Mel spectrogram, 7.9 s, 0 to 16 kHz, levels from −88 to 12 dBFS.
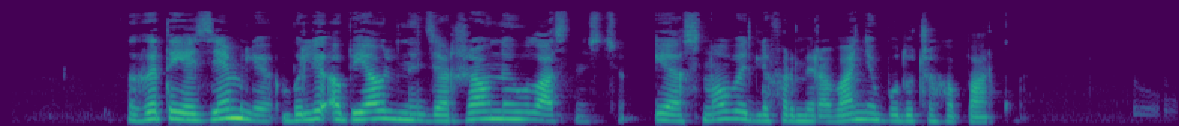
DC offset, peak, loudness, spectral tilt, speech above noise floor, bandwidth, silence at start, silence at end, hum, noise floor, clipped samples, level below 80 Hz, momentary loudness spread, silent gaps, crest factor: under 0.1%; -8 dBFS; -25 LUFS; -5.5 dB/octave; 51 dB; 11.5 kHz; 0.85 s; 1.25 s; none; -77 dBFS; under 0.1%; -78 dBFS; 14 LU; none; 18 dB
